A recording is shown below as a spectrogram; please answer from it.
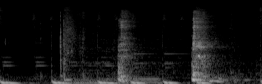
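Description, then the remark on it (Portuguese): An abrupt sneeze with sharp, breathy bursts of air and a few short exhalations around it, fairly loud against a quiet background, with no talking. “Desculpa que eu espirrei”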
